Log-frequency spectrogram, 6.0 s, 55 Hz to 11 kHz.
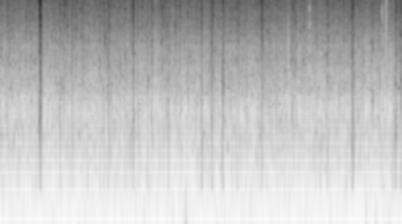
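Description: Suzuki Marauder 125's single-cylinder four-stroke engine running steadily through its original exhaust while cruising, mixed with heavy wind rumble on the microphone.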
